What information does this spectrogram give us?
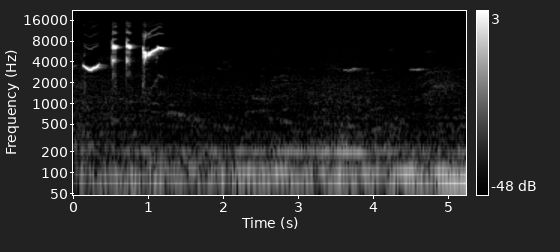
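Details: Orange-headed thrush song meant to coax other caged songbirds: a brief cluster of four loud sweeping whistles, then quiet with only faint distant notes and a low hum.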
